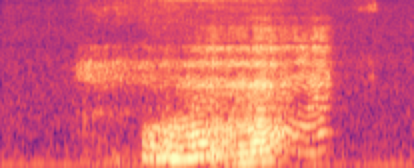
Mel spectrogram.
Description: Snoring man strikes again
